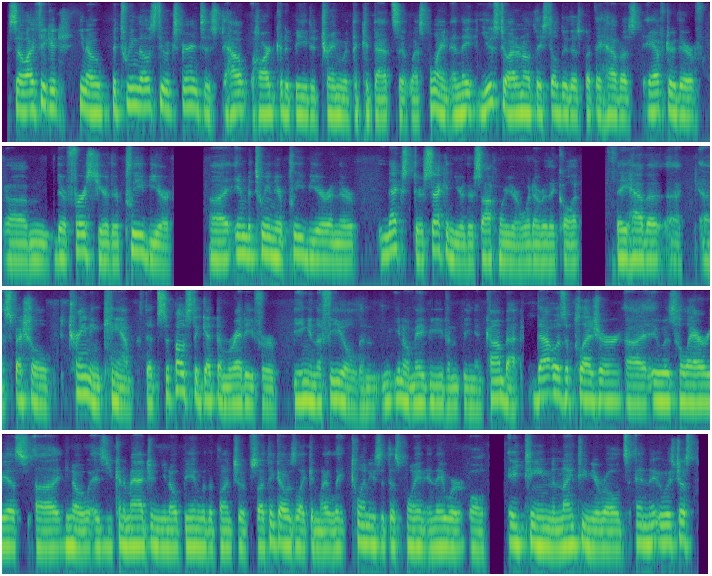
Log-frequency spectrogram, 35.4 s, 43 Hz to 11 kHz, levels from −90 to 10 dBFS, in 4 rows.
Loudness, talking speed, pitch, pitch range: -14 LUFS, 235 wpm, 130 Hz, 120-150 Hz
